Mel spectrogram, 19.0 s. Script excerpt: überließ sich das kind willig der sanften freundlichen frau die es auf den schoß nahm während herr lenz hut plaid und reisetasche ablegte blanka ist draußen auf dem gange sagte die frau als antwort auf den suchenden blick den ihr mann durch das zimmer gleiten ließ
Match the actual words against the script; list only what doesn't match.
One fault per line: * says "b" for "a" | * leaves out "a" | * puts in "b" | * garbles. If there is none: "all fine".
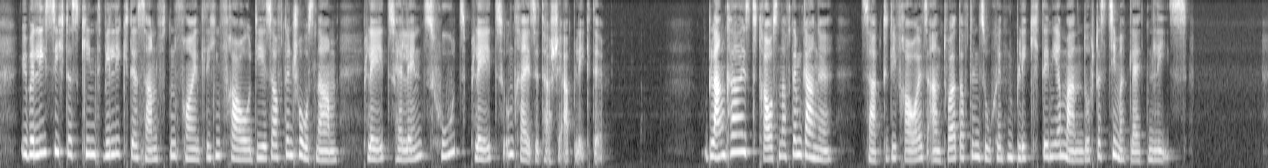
* says "plaid" for "während"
